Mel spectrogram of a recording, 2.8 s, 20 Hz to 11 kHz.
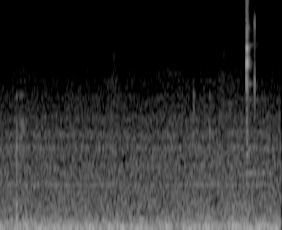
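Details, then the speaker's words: Marantz 2500 receiver after service including new protection relay driver transistor: single crisp click over faint hum at power-on; protect circuit engaging normally, with proper bias and good DC offset. "there it is so the protect circuit came in everything is up and running"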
